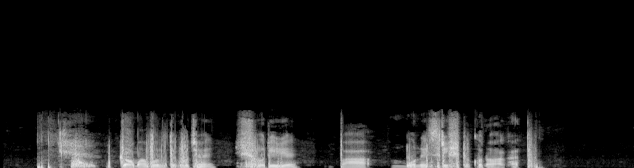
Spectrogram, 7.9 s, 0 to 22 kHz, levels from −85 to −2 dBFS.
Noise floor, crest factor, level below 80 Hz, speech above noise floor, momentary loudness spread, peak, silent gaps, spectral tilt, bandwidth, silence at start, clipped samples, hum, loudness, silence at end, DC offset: -73 dBFS; 16 dB; -46 dBFS; 57 dB; 11 LU; -2 dBFS; none; -5 dB/octave; 7.8 kHz; 0.45 s; under 0.1%; none; -17 LUFS; 1.15 s; under 0.1%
